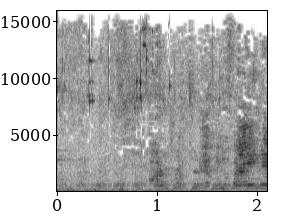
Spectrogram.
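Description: Snatches of people talking at a table, over a steady low rumble of handling noise from the moving handheld camera.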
